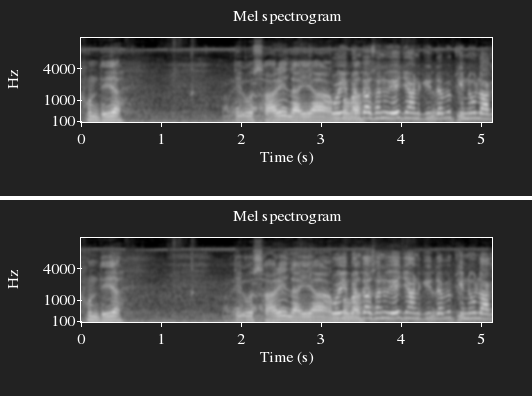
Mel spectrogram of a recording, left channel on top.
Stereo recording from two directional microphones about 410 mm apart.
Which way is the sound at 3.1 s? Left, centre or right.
Centre.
